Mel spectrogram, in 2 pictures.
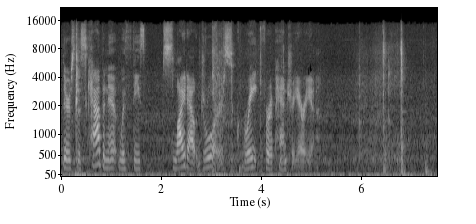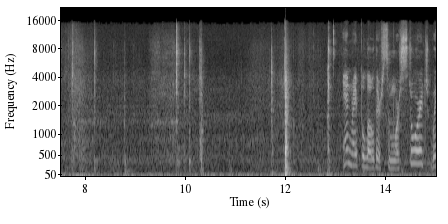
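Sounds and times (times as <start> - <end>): wooden drawers sliding on metal slides: 7.6 - 8.3
cabinet shutting with sharp knock: 12.0 - 12.2.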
